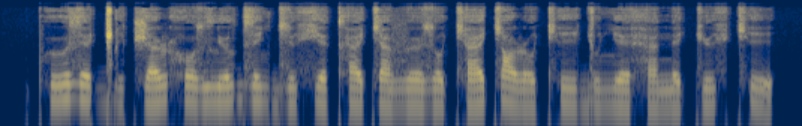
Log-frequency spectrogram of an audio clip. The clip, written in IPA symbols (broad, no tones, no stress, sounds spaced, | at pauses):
pʰ ɯ z e ɡ͡ǁ i t͡ʃ æ ɭ h o z lʲ ɯ l d͡z e ʎ d͡z y ç e kʰ æ c æ v ø z o cʰ æ c ɑ ɭ o cʰ i ɟ u ʎ e h æ n e c y ç cʰ i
